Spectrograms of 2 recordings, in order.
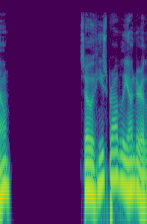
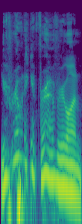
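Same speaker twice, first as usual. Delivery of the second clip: Tom Cruise scolding; 8 semitones higher than usual. Retold or imitated. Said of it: "Tom Cruise yelling at these Karens".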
